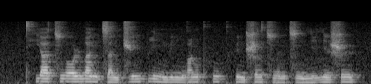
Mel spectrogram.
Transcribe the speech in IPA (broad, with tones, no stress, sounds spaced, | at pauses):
t̪ʰ j ä˥ t͡s w ɔ˥ ɻ w a˥˩ n t͡s a˨˩ n t͡ɕ y˥ n p i˥˩ n m y˨˩ n w ɑ˥ ŋ pʰ u˥ pʰ y˨ n ʂ ɤ˥˩ t͡s w ə˩ n t͡s ʊ˩ ŋ l i˧˥ l i˨˩ ʂ ɻ̩˥˩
